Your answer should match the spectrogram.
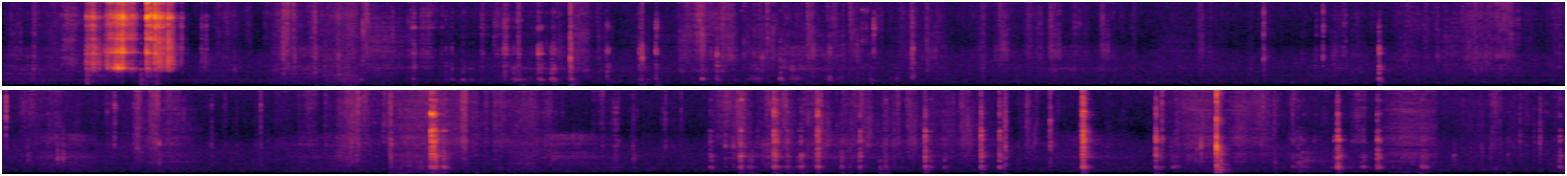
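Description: Small clicks, taps and clinks of hard little parts and hand tools being picked up and set down on a desk during lens reassembly, with a short loud hiss about a second in.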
